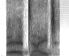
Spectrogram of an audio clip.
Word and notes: airtight: Indian

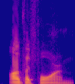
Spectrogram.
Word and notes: oviform: American English

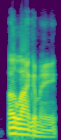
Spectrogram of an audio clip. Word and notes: allogamy: British English

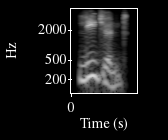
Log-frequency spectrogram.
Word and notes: legioned: Indian

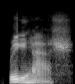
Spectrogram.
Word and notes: rehash: American English

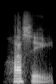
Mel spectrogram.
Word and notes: hussy: American English

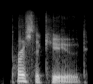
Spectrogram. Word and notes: persecute: American English

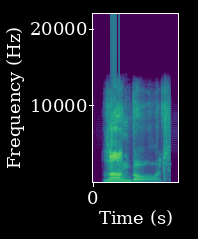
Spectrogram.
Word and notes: longboard: British English

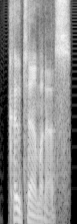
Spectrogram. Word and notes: coterminous: British English

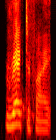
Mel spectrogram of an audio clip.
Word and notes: rectify: Indian

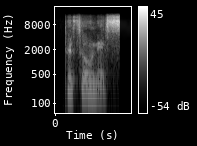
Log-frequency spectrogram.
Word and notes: pythoness: Indian

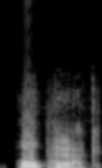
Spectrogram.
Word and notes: OPEC: American English

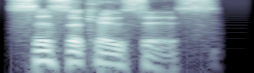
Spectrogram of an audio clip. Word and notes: syssarcosis: British English

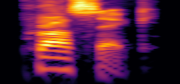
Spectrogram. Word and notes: prussic: American English

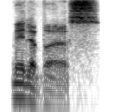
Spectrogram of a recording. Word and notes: midibus: British English

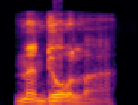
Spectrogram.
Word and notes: mandorla: British English

